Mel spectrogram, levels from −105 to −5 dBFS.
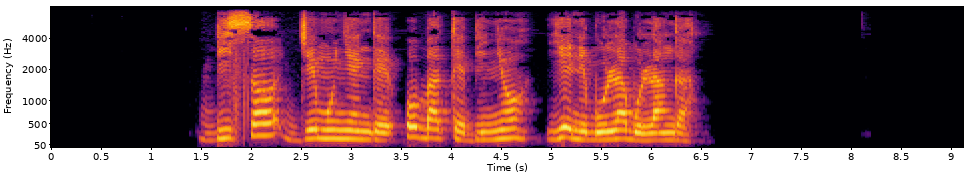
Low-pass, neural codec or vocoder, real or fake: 7.2 kHz; none; real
